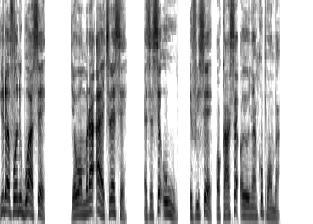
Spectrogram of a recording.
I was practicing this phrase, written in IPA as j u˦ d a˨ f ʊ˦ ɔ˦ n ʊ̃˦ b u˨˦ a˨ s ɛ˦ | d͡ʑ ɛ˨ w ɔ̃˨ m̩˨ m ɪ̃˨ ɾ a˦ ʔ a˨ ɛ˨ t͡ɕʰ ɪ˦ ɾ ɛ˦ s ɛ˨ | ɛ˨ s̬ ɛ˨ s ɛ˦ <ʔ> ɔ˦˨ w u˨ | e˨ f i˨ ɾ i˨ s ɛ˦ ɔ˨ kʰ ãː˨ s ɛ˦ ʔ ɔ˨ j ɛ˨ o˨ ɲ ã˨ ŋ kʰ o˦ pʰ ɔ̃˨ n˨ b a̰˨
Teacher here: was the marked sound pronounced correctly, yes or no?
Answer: yes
